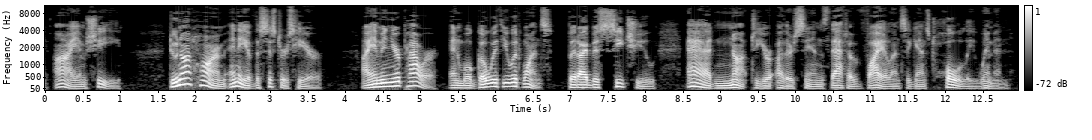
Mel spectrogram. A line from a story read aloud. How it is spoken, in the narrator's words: said calmly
